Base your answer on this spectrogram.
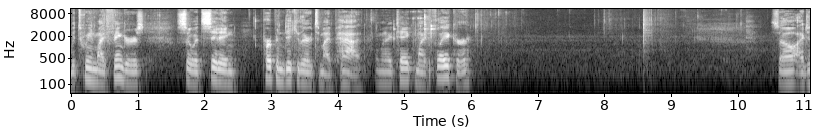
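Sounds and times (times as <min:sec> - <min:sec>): stone flake cracking: 0:05.9 - 0:06.8.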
